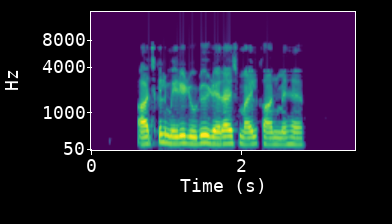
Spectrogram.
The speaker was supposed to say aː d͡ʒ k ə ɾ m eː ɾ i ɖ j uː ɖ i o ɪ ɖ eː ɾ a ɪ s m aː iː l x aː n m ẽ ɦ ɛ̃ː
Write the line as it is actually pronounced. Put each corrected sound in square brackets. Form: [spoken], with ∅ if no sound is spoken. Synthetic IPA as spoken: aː d͡ʒ k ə [l] m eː ɾ i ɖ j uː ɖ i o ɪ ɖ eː ɾ a ɪ s m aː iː l x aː n m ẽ ɦ [ɛː]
